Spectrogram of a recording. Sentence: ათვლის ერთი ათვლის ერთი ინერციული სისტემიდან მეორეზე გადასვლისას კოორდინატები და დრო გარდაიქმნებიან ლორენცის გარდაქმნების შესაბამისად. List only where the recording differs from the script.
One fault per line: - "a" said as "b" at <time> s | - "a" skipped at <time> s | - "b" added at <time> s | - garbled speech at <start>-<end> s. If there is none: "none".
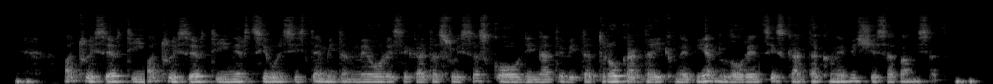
none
